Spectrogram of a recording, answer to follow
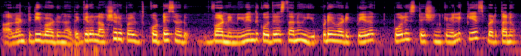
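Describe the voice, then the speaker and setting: A woman voicing an angry, domineering middle-aged mother-in-law who scolds and insults loudly. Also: mid-range voice, fairly even intonation, fast, a little hiss or hum, lightly acted. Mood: scolding.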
